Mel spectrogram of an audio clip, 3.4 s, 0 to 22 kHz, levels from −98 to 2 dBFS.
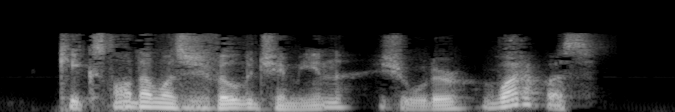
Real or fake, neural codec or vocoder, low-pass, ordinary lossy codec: fake; codec, 16 kHz, 0.5 kbps, X-Codec, HuBERT features, trained on LibriSpeech; 7.2 kHz; MP3, 32 kbps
